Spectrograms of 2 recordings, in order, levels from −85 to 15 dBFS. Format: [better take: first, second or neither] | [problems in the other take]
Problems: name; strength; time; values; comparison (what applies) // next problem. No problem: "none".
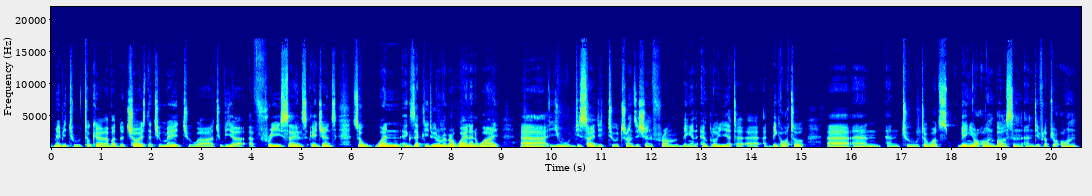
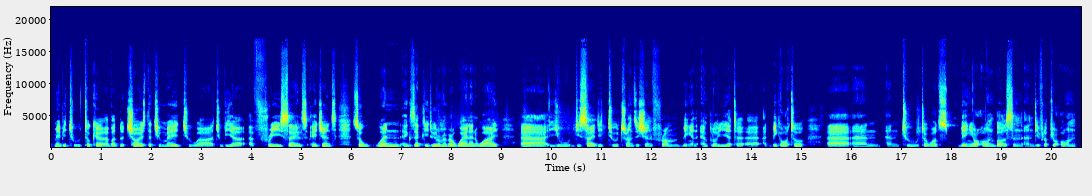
first | thin; very; fading below 300 Hz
